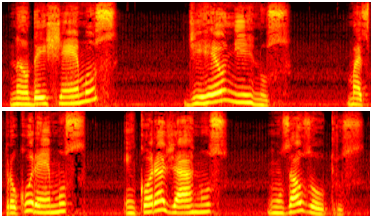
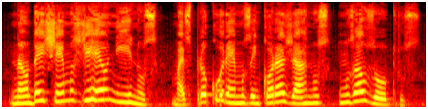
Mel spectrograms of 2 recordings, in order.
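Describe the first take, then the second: First: It is read slowly with more pauses. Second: It is read at a quicker, less paused pace.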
